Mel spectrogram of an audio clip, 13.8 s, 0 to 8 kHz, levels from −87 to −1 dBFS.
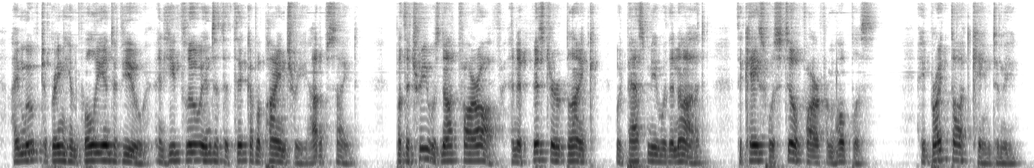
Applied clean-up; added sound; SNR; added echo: neural mask model DeepFilterNet 3.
